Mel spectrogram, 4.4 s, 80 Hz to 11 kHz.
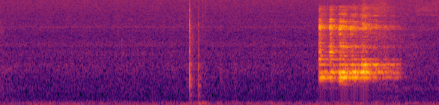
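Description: A single mouse click about two seconds in, then a short electronic chime lasting under a second near the end, sounding as the program download to the LEGO EV3 brick goes through.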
